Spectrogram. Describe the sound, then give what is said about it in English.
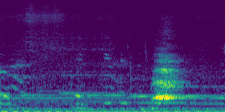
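A dog barks once in the background, a single faint, brief bark rising out of a quiet, low hum. “Sorry if you hear any barking in the background.”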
